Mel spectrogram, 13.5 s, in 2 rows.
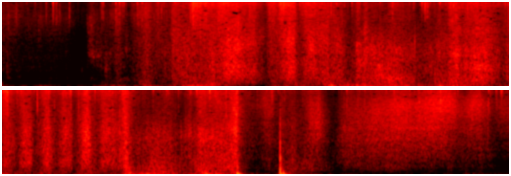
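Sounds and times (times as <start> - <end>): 
rustling and rubbing of a head massage: 0.6 - 13.5
soft airy hiss: 6.0 - 13.5.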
